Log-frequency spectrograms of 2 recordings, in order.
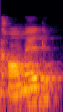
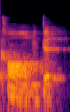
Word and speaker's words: calmed: EDs at the end, remember that the E is not pronounced most of the time. So it's not calmed, but calmed. Calmed.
